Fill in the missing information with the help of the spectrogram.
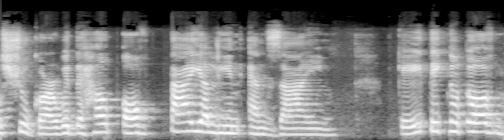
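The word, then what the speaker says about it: ptyalin: food to simple sugar with the help of thailand enzyme okay take note of the pronunciation of the word of the word spelled as p-t-y-a-l-i-n it's a thailand okay thailand enzyme when we say enzyme it is a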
